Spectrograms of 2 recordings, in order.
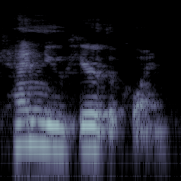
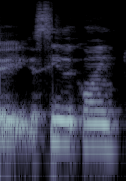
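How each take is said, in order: First: "Can you hear the coin" higher, weight on "hear"; emphasized question. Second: "you can see the coin" stated, higher on "see"; told, not asked. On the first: Magician running the routine for the spectator, question emphasized. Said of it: "And I really emphasize that". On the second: Magician running the routine for everyone, as a statement. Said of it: "I tell him". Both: Shown as a demonstration.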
